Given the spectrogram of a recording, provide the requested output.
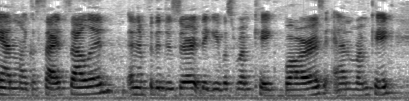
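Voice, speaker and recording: Over noticeable background noise, the speaker keeps a moderate pace with hardly any pauses and fairly even intonation. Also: woman, medium pitch for a woman. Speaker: travel vlogger. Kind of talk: vlog. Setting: hotel.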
